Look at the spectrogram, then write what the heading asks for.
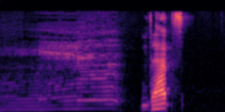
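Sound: cow mooing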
